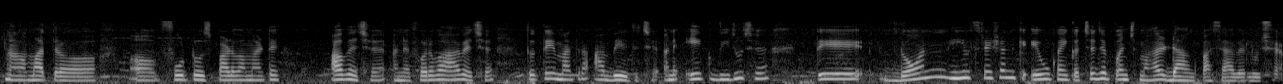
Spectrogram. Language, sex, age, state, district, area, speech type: Gujarati, female, 18-30, Gujarat, Rajkot, urban, spontaneous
